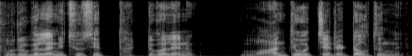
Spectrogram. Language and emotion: Telugu, disgusted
